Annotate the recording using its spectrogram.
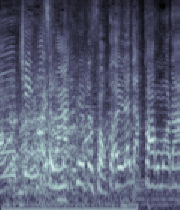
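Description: Speech only: two women talking back and forth.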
